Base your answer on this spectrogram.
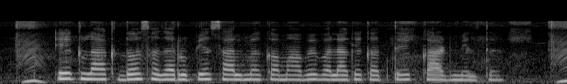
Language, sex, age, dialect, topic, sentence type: Maithili, female, 18-24, Eastern / Thethi, banking, question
